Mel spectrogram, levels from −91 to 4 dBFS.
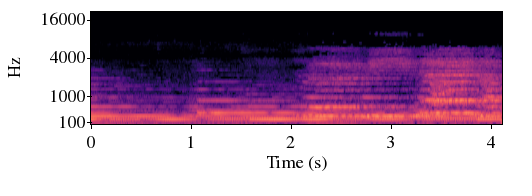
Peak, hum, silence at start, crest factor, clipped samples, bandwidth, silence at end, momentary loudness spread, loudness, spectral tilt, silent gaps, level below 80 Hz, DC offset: -10 dBFS; none; 0 s; 16 dB; under 0.1%; 6.2 kHz; 0 s; 8 LU; -26 LUFS; -7 dB/octave; none; -62 dBFS; under 0.1%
